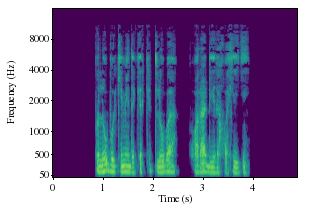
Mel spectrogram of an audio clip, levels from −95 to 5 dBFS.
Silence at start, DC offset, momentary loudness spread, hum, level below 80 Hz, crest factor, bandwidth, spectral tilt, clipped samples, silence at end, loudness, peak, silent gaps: 0.85 s; under 0.1%; 11 LU; none; -56 dBFS; 20 dB; 9.6 kHz; -6.5 dB/octave; under 0.1%; 1 s; -19 LUFS; 0 dBFS; 2.53-2.71 s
